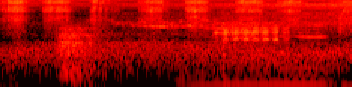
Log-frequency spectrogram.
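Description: Sheep bleat in a block-building survival video game, a couple of nasal bleats sounding at moderate distance over a steady ambient background.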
